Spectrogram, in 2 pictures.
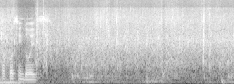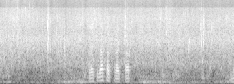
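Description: Water laps and splashes around a boat as it is rowed along.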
